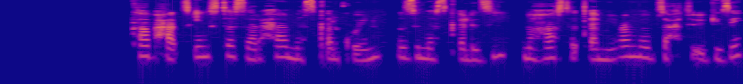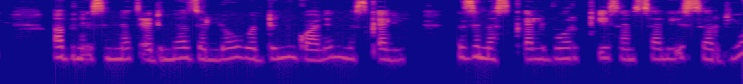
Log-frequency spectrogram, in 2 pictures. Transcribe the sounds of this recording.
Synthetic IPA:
kʰaβħat͡sʼinz̥ɨt̪ʰɐsɐɾħɐmɐskʼɐlkʰo̞jnuʔɨzimɐskʼɐlɨzinaɦazɨt̪ʰɐt̪ʼɐmːiʕumɐβzaħt̪ʰiʔuɡize̞ | ʔaβnɨʔɨsɨnːɐt̪ʕɨd̪ɨmːazɐlːɐwowɔd̪ːɨnɡʷalɨnmɐskʼɐlɨjːu | ʔɨzimɐskʼɐlbɨwɔɾkʼisɐnsɐliʔɨsɐɾd̪ɨjːu

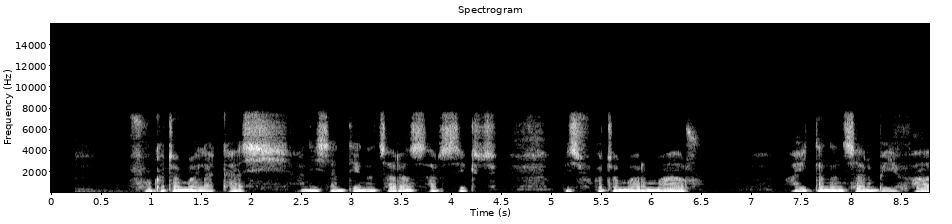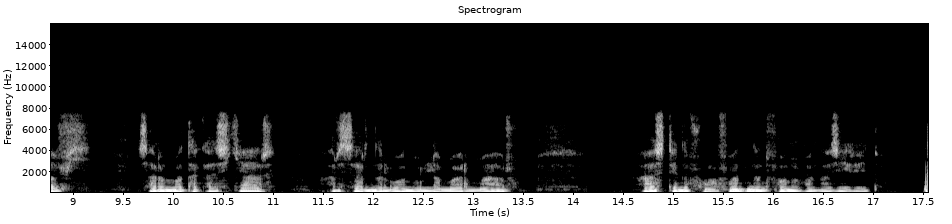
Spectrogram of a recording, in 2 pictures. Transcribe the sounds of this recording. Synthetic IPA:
v̥ukaʈ͡ʂəmalaɡ̥asi̥anesanit̪enət͡saɾanisaɾisiki̥ʈ͡ʂə̥ | misi̥v̥ukaʈ͡ʂəmaɾumaɾu̥ | aɦit̪ananit͡saɾimbeiv̥avi̥ | saɾanimad̪aɡasi̥kʲaɾə̥ | aɾisaɾinaluanulunəmaɾumaɾu̥ | azi̥t̪enəv̥oãnfant̪inənifanovanazeɾet̪u̥

